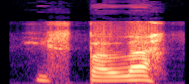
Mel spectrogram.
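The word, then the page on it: Ispala: Patuá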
